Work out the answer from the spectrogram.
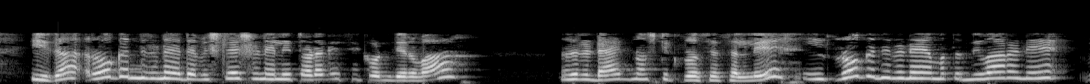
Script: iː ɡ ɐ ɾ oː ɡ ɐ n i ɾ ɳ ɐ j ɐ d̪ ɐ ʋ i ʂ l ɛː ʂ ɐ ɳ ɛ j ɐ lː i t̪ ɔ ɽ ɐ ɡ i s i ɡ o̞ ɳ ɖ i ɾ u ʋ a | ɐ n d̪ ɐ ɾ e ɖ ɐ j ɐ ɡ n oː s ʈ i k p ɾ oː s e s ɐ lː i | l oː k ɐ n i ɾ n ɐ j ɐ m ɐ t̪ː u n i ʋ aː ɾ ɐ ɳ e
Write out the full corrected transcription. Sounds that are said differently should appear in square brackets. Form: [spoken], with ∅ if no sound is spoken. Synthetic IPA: iː ɡ ɐ ɾ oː ɡ ɐ n i ɾ ɳ ɐ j ɐ d̪ ɐ ʋ i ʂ l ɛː ʂ ɐ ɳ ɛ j ɐ lː i t̪ ɔ ɽ ɐ ɡ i s i [k] o̞ ɳ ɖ i ɾ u ʋ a | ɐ n d̪ ɐ ɾ e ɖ ɐ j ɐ ɡ n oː s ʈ i k p ɾ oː s e s ɐ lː i | [ɾ] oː [ɡ] ɐ n i ɾ [ɳ] ɐ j ɐ m ɐ t̪ː u n i ʋ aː ɾ ɐ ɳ e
